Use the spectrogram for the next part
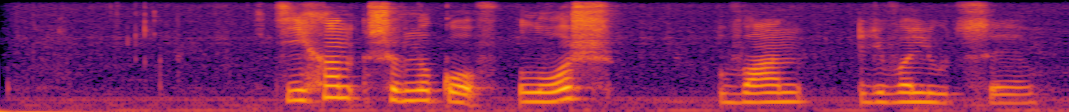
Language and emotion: Russian, neutral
